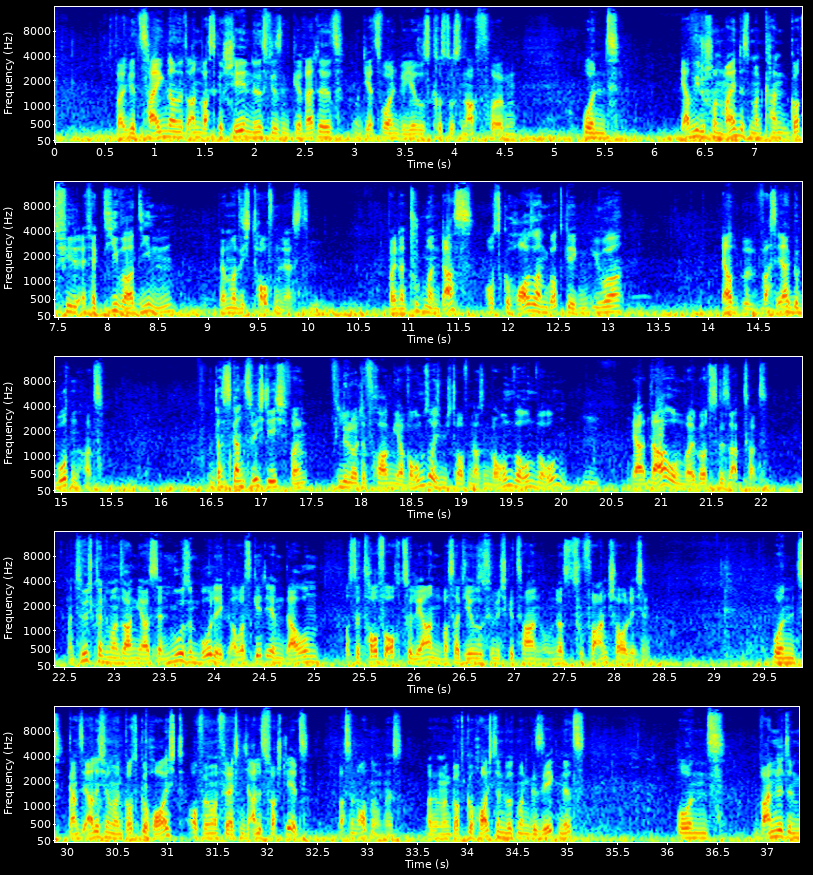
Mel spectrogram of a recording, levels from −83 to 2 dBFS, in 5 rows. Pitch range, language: 105-135 Hz, German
